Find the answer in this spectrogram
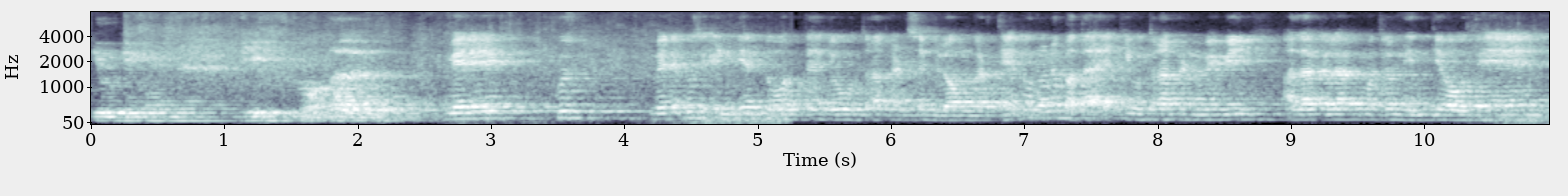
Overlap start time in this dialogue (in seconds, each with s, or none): none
